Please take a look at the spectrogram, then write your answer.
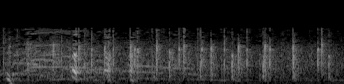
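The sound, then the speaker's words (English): A church audience at Community Baptist Church claps for its children's ministry directors in a soft, steady patter of overlapping hand claps with occasional sharper claps, lasting a few seconds without any clear voices. “So now is a good time to clap.”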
